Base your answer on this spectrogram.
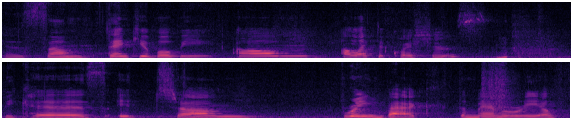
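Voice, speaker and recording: A woman from Indonesia, telling her story as a panelist, hesitant and pausing often. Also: mid-range voice, fairly even intonation, slight background noise. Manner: hesitant, with frequent ums and non-native grammar.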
